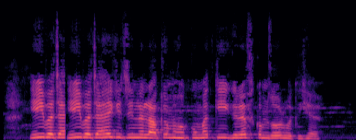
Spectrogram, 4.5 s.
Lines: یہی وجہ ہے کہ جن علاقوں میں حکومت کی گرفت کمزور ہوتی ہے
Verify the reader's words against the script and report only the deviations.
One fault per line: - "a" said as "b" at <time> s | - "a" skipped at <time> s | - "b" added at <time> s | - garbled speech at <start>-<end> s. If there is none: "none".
- "یہی وجہ" added at 0.8 s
